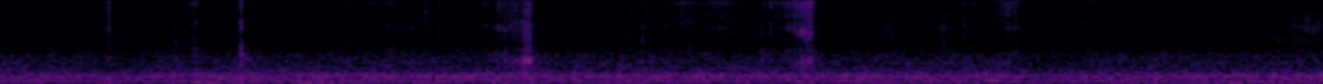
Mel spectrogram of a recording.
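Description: Near silence: faint room hum with a few soft scratches of a comb and hands working through wet hair, the clearest about two and a half and four seconds in.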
